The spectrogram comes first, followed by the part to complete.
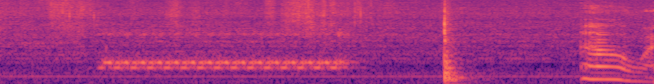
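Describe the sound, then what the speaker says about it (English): A telephone rings indoors during an acrylic pour painting session, giving one buzzing, pulsed ring of just over a second, followed by a sharp click and another tone. "Does my phone have to ring now?"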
